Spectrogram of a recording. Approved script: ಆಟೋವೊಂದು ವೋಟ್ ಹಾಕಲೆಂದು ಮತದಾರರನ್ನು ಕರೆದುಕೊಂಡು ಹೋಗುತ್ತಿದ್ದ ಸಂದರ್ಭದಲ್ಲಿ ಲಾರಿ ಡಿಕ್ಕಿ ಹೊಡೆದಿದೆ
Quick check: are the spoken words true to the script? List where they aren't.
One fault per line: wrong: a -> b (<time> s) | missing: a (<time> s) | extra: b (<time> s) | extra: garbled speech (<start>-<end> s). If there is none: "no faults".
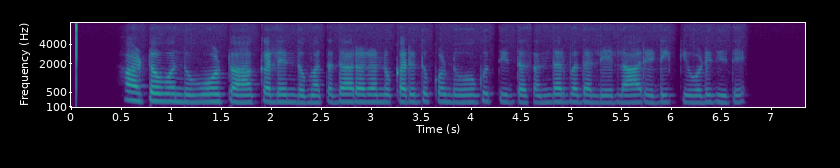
no faults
